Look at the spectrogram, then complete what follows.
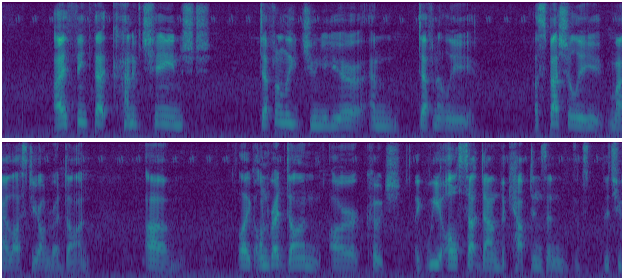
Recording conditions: background noise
